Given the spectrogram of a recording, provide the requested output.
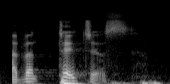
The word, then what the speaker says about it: advantageous: Câu B, đuôi yes, nó nhấn trước nó một âm nữa. À, vậy thì nó nhấn âm advantageous.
